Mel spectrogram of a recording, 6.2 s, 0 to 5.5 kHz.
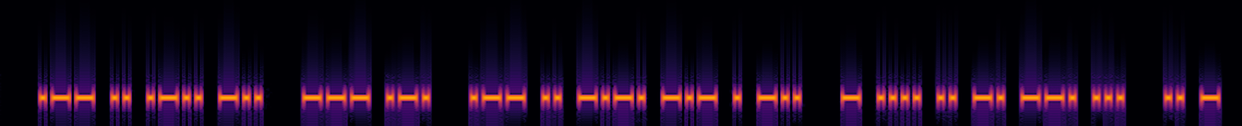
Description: Morse code, heard as a keyed tone, about 40 wpm, 600 Hz. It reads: WILD OR WICKED THINGS IT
